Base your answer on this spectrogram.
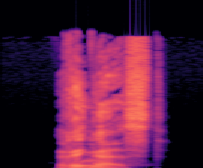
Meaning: second-person singular subjunctive I of ringen
- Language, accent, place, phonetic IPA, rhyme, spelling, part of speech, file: German, Germany, Berlin, [ˈʁɪŋəst], -ɪŋəst, ringest, verb, De-ringest.ogg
